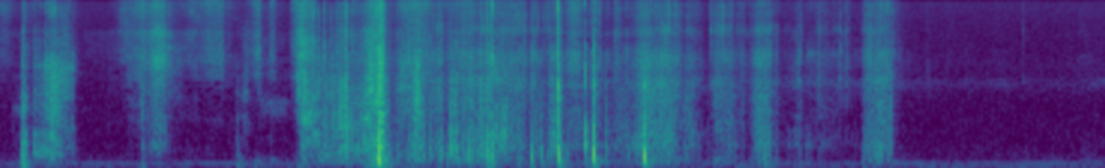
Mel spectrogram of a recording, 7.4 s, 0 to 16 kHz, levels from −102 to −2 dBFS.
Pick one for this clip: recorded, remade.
recorded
